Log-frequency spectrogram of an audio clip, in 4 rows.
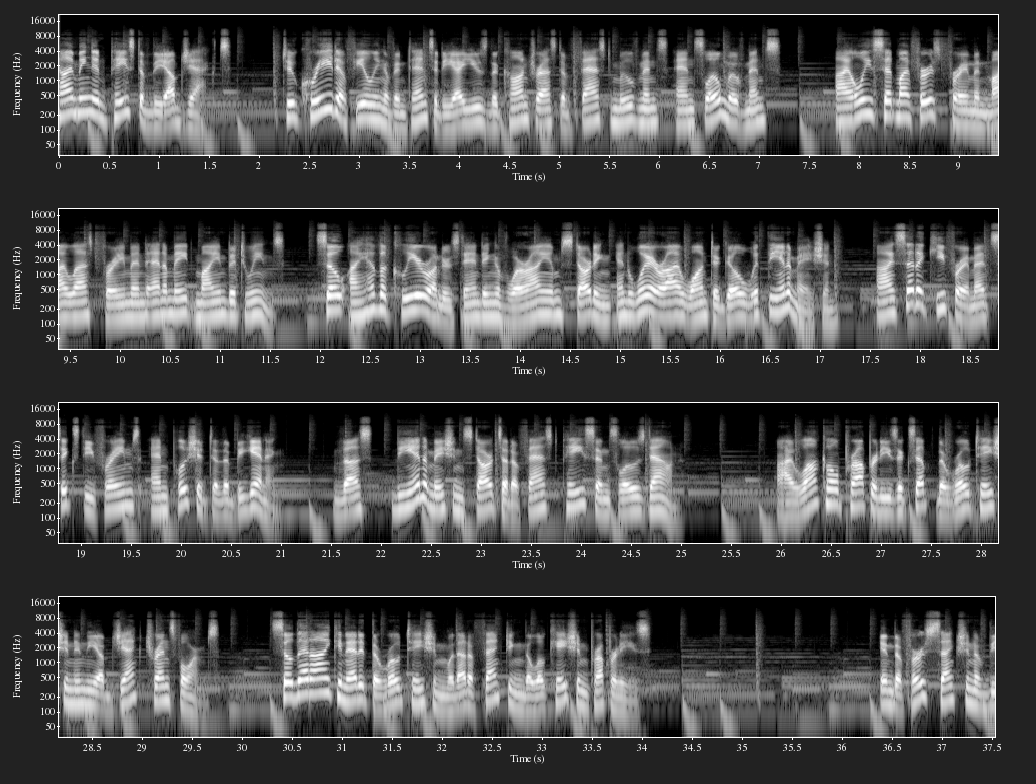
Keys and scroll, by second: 1.4 typing, 5.3 g, 5.5 Return, 6.7 g, 6.7 x, 8.3 g, 8.3 x, 11.5-12.2 typing, 15.1 g, 15.2 x, 16.3 x, 17.1 g, 27.2 Delete, 28.2 r, 28.3 Return, 30.2 typing, 36.7 typing, 37.3 Escape.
